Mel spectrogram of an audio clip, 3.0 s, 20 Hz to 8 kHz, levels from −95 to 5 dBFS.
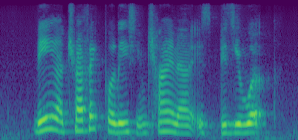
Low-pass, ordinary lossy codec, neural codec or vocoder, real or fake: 7.2 kHz; none; codec, 16 kHz, 1 kbps, X-Codec, HuBERT features, trained on general audio; fake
